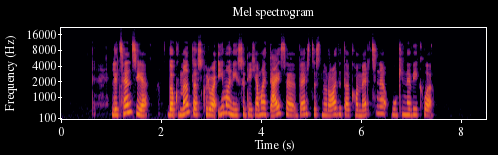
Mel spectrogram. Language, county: Lithuanian, Vilnius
